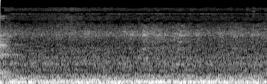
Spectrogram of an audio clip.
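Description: Steady low rumble of a moving car heard from inside its cabin: engine and tyre noise while cruising.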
